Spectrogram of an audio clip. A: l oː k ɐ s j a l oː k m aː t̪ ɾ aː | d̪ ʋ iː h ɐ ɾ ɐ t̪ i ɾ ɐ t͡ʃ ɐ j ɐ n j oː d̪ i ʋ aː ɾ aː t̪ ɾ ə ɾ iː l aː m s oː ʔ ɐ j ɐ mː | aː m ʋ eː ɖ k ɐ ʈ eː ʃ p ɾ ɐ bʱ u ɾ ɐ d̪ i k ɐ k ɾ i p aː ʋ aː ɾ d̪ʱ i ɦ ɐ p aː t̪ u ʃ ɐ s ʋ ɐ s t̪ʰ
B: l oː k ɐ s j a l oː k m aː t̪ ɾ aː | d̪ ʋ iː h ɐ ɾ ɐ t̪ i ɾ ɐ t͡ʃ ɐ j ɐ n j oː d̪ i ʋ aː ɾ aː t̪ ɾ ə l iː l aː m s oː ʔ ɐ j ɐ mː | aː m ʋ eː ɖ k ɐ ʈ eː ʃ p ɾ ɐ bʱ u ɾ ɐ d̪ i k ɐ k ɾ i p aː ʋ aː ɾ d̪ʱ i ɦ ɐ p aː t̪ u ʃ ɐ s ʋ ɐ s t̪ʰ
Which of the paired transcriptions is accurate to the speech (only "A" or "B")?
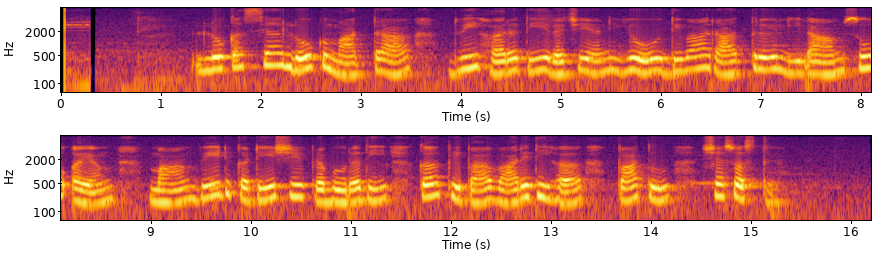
B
